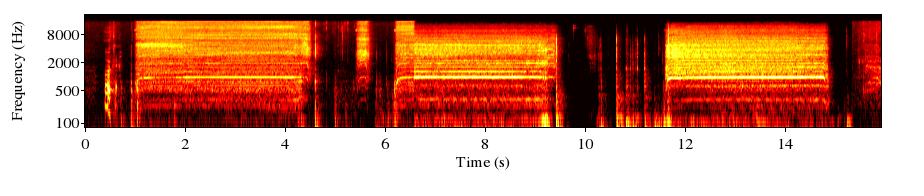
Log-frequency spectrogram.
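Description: A power tool whirs steadily in short bursts.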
